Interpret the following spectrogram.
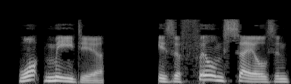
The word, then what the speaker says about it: Ouat Media: OUAT Media, pronounced What Media, is a film sales and distribution company founded in 2006 that specializes in short-form content.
